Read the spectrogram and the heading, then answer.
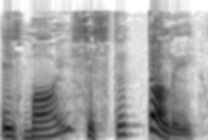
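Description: A woman voicing a brash, loud young woman, with a husky breathy voice. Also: lowish voice, wildly swooping pitch, takes it slowly, full character voice.

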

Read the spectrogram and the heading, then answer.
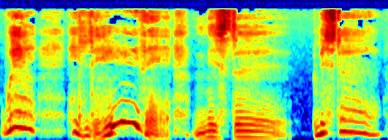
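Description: A woman voicing a young woman who turns from indignant to affectedly posh, husky-voiced. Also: huge pitch swings, unhurried, darkish tone, heavily acted. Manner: shrill, then put-on genteel tones.

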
